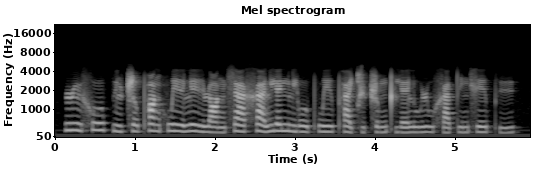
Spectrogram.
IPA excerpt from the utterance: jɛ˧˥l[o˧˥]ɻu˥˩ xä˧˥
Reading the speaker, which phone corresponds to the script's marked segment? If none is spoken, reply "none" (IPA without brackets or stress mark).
u˧˥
